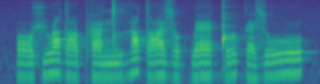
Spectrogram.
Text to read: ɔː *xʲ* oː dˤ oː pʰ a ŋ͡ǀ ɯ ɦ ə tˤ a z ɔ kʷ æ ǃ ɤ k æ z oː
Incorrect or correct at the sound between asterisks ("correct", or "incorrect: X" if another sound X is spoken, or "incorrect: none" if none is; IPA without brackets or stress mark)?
correct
